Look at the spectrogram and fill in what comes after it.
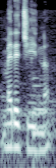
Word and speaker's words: Medellín: anzi si chiama Medellin, ecco l'ultimo giorno si imparano sempre le cose più importanti, la pronuncia esatta è Medellin.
